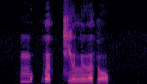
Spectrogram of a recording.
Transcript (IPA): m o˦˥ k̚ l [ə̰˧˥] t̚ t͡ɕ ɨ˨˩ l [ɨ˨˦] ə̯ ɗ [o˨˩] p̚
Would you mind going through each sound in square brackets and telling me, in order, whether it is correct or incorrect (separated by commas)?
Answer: incorrect, correct, correct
